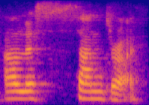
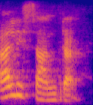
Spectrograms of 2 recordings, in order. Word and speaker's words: Alessandra: Yeah, unstressed becomes E. Alessandra. Yeah? And if we have double S, we pronounce it like one S, not like in Italian, Alessandra. We say Alessandra.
